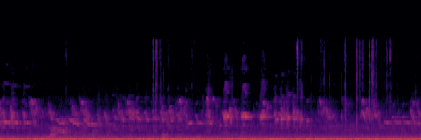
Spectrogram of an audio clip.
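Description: Small birds chirping and twittering in short repeated calls over a steady low background rumble.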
